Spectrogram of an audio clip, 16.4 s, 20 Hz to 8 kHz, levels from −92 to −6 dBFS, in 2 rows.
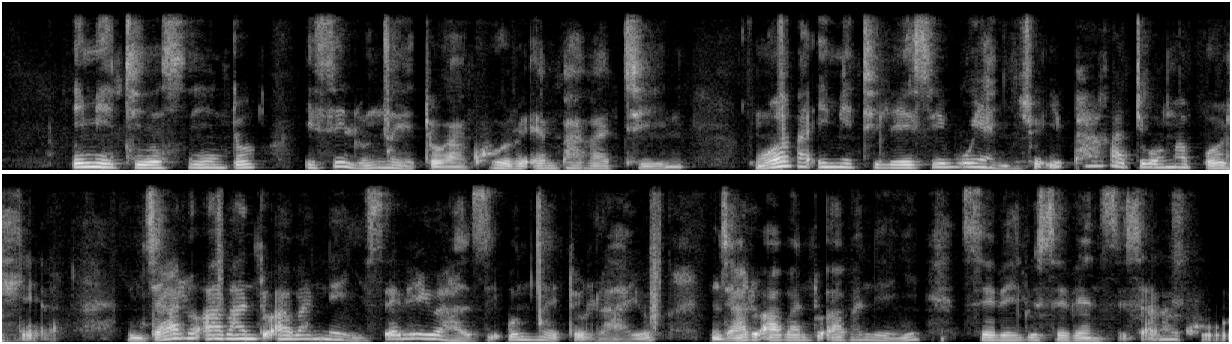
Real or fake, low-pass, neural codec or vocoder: fake; 7.2 kHz; vocoder, 44.1 kHz, 128 mel bands, Pupu-Vocoder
